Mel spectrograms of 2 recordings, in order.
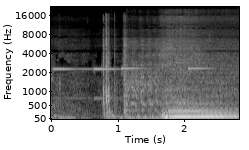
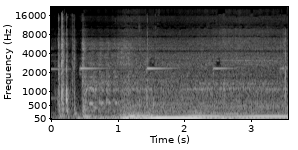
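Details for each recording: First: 2014 Kia Soul after catalytic converter replacement, exhaust pipe joined with a double U-bolt clamp: engine cranks, catches and idles low with a puffing exhaust note; exhaust leak at the clamped joint. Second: 2014 Kia Soul after replacing catalytic converters with welded and bolted exhaust: short crank, catches quickly, revs and settles into a smooth, quiet, even idle with no rattle or exhaust blowing; sounds much better than before.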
